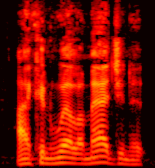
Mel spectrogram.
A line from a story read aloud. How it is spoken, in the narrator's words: answered Miriam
